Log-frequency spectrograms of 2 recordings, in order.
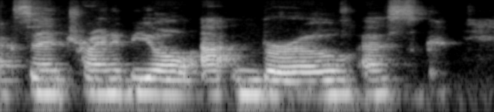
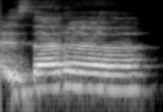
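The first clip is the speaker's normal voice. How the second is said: ordinary talk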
